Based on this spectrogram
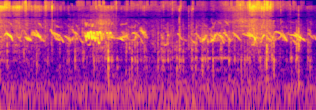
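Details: Chicken chirping: a steady stream of small, high, downslurred peeps repeated rapidly against a loud, hissy, rumbling background.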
